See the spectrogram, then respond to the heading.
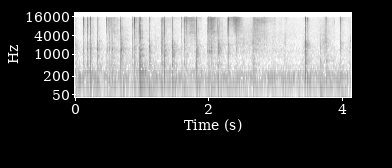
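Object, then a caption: Painted wooden cabinet door. Long red nails tap and scratch a hollow, orange-brown painted wooden cabinet door decorated with Egyptian hieroglyphs and fitted with a small black knob. The result is a quick, uneven series of sharp, bright clicks with short dry decays and soft scratchy rustling between them, each tap carrying a faint hollow low thud.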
